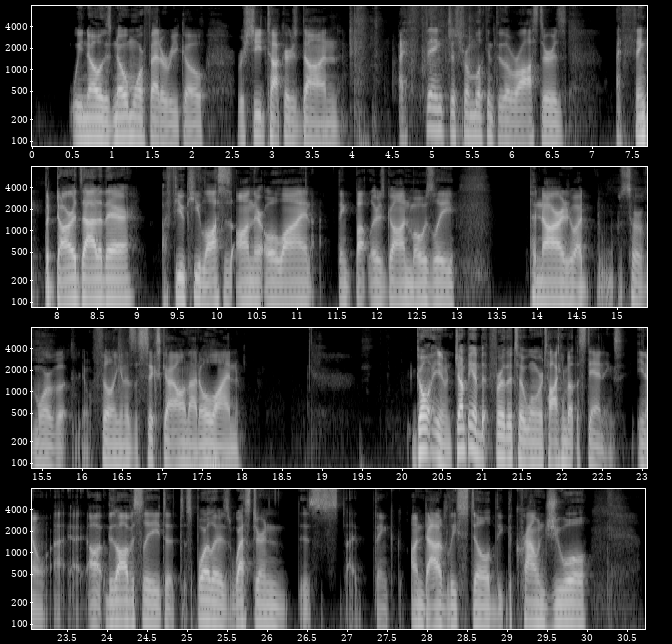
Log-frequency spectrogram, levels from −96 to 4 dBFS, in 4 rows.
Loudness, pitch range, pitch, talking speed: -26 LUFS, 90-105 Hz, 95 Hz, 175 wpm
